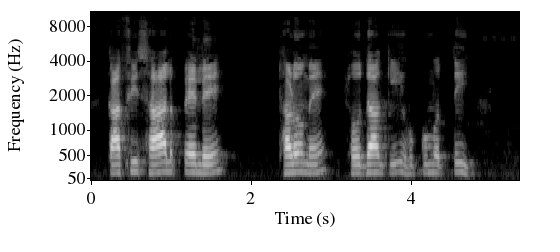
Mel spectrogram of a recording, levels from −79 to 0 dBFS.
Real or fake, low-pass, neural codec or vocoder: real; 9.9 kHz; none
